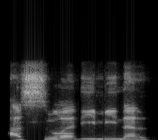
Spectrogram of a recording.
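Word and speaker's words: الْأَسْوَدِ مِنَ: Ada tadi yang agak panjang padahal mestinya di aswadi minal. Ya. Jadi aswadi minal, tidak panjang.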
